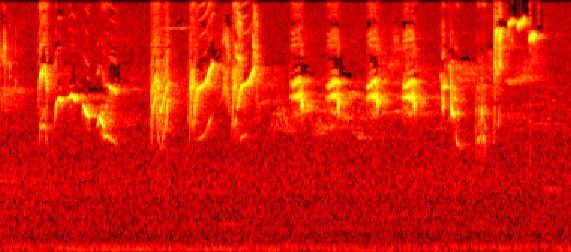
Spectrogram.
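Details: Common blackbird singing at dusk at the end of a garden, with imitated electronic noises: a varied string of squeaky whistled slurs and chirps, delivered in quick uneven phrases.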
